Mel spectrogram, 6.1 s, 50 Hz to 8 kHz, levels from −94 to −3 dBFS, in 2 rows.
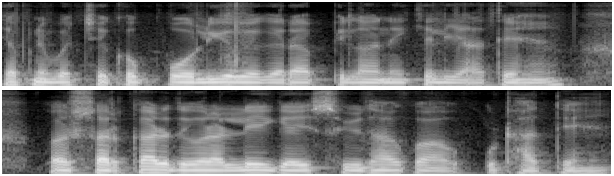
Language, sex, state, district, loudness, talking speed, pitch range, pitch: Hindi, male, Chhattisgarh, Kabirdham, -19 LUFS, 205 wpm, 95-100 Hz, 95 Hz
